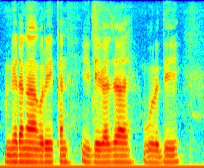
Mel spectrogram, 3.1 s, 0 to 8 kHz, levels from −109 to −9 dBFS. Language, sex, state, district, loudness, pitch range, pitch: Chakma, male, Tripura, Unakoti, -20 LUFS, 110-120 Hz, 115 Hz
